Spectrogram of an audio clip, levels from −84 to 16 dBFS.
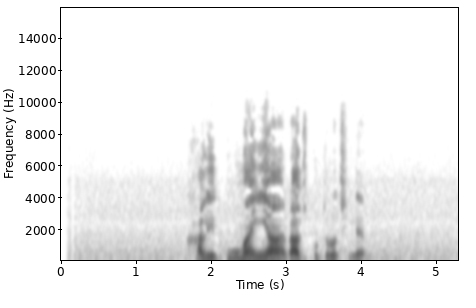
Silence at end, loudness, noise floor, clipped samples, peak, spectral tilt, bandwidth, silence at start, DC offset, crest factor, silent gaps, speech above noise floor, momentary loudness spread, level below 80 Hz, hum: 1.25 s; -24 LUFS; -58 dBFS; under 0.1%; -2 dBFS; -5 dB/octave; 10 kHz; 1.7 s; under 0.1%; 24 dB; none; 35 dB; 16 LU; -74 dBFS; none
